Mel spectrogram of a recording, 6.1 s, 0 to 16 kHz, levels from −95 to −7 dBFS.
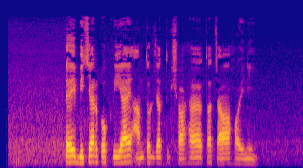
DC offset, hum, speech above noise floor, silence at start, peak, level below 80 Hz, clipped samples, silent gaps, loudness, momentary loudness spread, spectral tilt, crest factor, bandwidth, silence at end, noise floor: under 0.1%; none; 41 dB; 1.3 s; -2 dBFS; -68 dBFS; under 0.1%; none; -21 LUFS; 13 LU; -5.5 dB/octave; 20 dB; 11.5 kHz; 0.95 s; -61 dBFS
